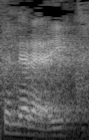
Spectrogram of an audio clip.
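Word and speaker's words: Pellerey: La competenza invece, avevamo visto la definizione, che non so come si pronuncia, Michele Pellerei o Pellerei,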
